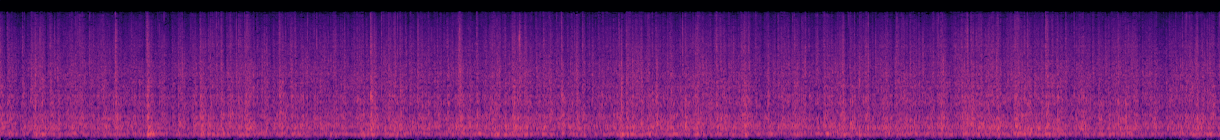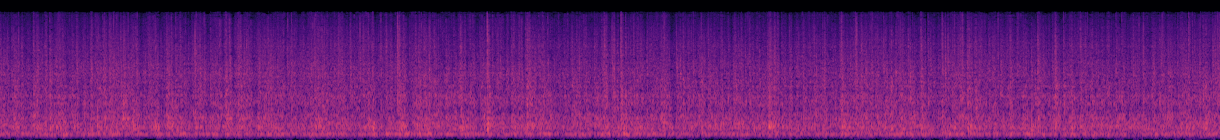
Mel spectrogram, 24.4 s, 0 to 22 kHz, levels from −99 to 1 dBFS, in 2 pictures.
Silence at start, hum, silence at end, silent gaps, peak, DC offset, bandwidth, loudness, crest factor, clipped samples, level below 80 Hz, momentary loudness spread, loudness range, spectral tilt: 0 s; none; 0 s; none; -18 dBFS; under 0.1%; 15.5 kHz; -40 LUFS; 24 dB; under 0.1%; -82 dBFS; 3 LU; 2 LU; -3 dB/octave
